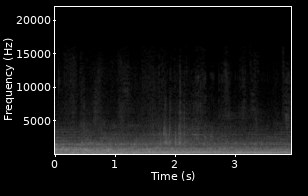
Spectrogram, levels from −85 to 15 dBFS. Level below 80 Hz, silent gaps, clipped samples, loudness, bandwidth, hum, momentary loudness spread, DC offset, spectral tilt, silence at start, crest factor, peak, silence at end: -52 dBFS; none; under 0.1%; -35 LUFS; 16.5 kHz; none; 2 LU; under 0.1%; -6.5 dB/octave; 0 s; 14 dB; -20 dBFS; 0 s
